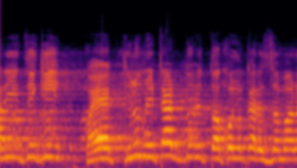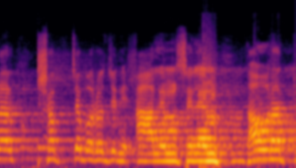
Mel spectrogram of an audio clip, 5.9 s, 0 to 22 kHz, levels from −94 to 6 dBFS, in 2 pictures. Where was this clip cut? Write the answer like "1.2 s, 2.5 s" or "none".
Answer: 3.4 s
